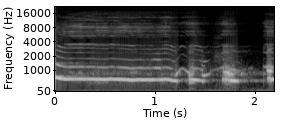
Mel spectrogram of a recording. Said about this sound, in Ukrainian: Який добрий песик! Песику, ти, напевно, заблудився? Бідолашний, ти, мабуть, дуже зголоднів.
